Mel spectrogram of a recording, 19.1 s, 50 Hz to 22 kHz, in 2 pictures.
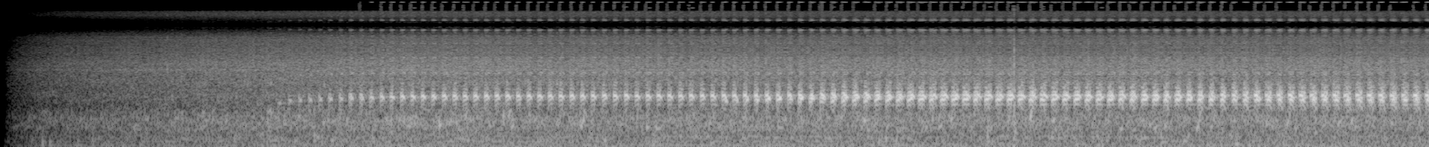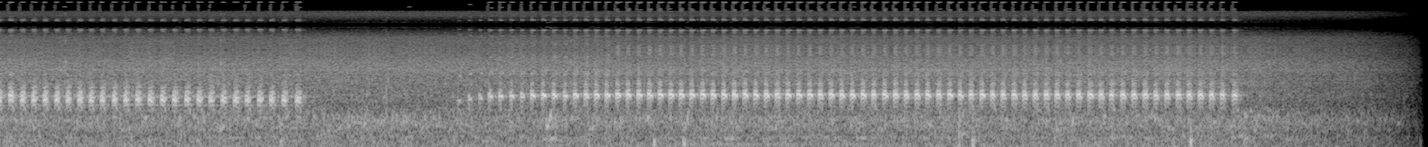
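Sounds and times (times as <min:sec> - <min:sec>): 
Rhinella ornata toad calling: 0:01.8 - 0:11.6, 0:12.6 - 0:17.9.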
